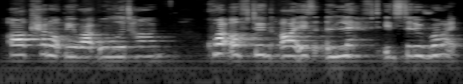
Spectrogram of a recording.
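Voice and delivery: lively storybook giant, relishing odd words; BFG. A narrator's reading.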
